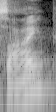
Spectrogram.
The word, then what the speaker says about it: psi: It is pronounced psi, and it's a Greek letter.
